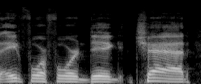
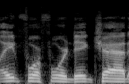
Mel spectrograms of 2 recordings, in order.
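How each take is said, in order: First: Slow, spelled-out phone number; slow repeat. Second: Said in the usual way. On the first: Shown as a demonstration. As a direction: say the number again slowly.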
